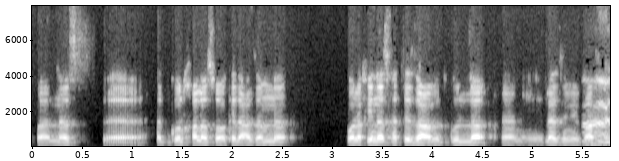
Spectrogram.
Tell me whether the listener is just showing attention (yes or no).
no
